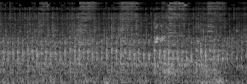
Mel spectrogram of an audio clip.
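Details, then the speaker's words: LS MT3 35 (MT335) common-rail diesel tractor with rough surging idle: harsh, rattly clatter and sharp knock at idle from fuel rail pressure too high, overfuelling and stressing injectors; suspected suction control valve/regulator issue, possibly ECM fault. "because the fuel rail pressure is too high. It's basically over fueling and it's putting a ton of pressure on those injectors."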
